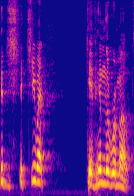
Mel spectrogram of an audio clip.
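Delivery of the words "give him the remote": put-on stern mother voice. Retelling what their mom told a kid about the remote, imitating a stern mom. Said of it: "Just stern mom voice".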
